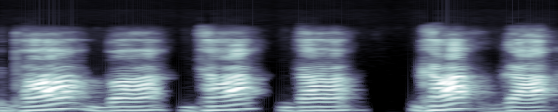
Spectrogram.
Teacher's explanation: అంటే మహాప్రాణాలు అల్ప ప్రాణాల కింద మారాయి అని గుర్తుపెట్టుకోవచ్చు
